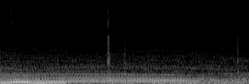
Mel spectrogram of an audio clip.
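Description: A 2020 Cadillac CT5-V engine revs through a gear shift, a loud low rumble that drops after the first half second and then settles into a steady hum, with faint clicks and no talking.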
